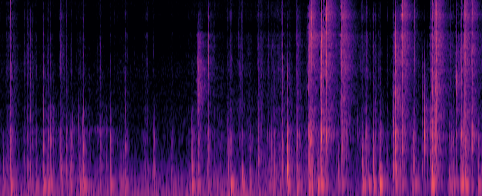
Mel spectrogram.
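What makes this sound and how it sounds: Latex-gloved fingers crinkle and tap a clear, ridged, hollow plastic water bottle with small yellow bits inside. Rapid dry clicks and light taps start soft and sparse, then from about two seconds the crinkling grows louder and brighter into sharp, crackly bursts. A faint low tone hums steadily underneath.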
